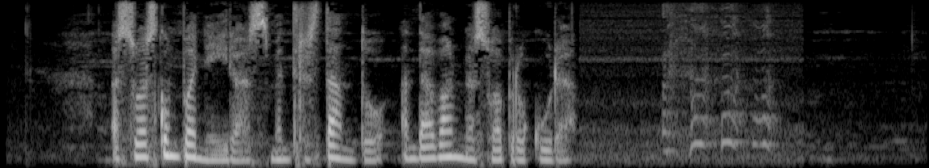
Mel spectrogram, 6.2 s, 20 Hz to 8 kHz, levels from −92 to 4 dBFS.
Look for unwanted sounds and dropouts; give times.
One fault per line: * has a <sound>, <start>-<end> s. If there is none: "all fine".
* has a laugh, 4.4-5.2 s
